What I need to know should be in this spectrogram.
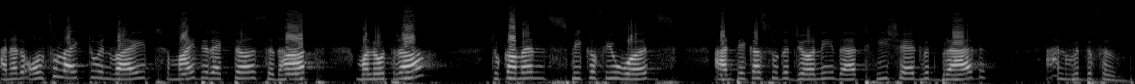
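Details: Adult woman; typical speech.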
